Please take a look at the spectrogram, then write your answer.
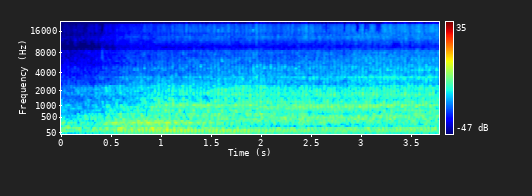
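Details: Renault Espace 4 at idle just after fitting a new accessory belt (the old one failed on the motorway): steady, even hum with no belt squeal or chirp, steering turns easily and the A/C works. Normal idle after the repair.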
